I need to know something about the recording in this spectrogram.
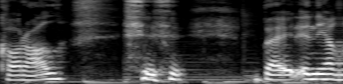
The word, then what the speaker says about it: Corral: But not like a corral for cows, but a coral, like a coral in the sea, like the sea plant coral. But in Spanish it's pronounced coral.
